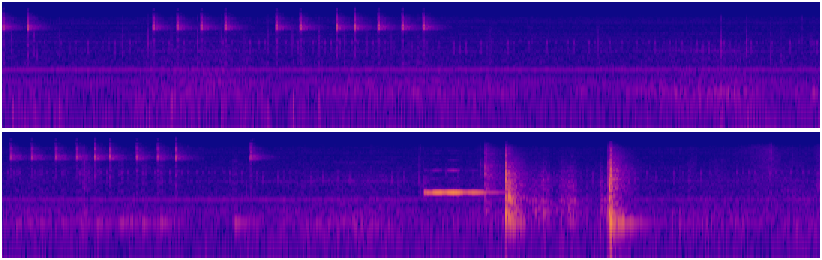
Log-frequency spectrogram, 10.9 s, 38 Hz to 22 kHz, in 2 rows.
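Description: Quick runs of sharp clicks, about five or six a second, from rapid repeated taps on a Samsung Galaxy A3's touchscreen: tapping the Android version entry over and over to bring up the Lollipop Easter egg. Near the end a short beep is followed by two loud knocks as the phone is handled against the table.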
